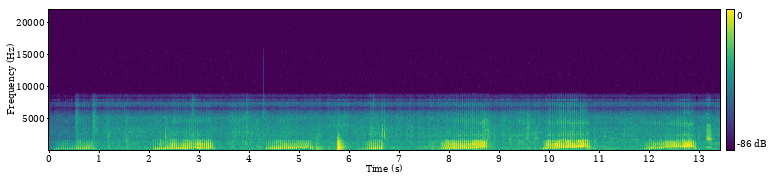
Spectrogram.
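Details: Bella, a female cat, gives an unusual voiced purr owners liken to a tree frog, loud rising bursts about every two seconds, growing intense.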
